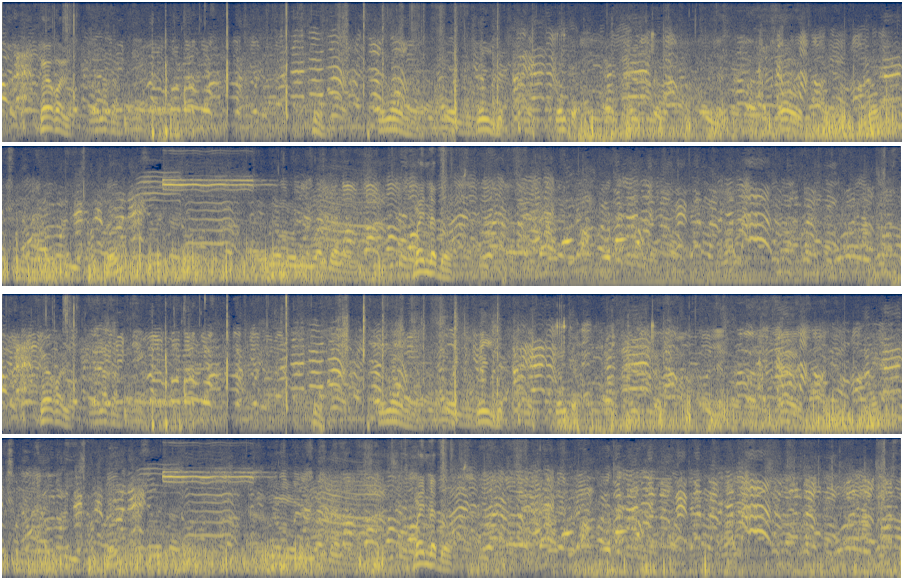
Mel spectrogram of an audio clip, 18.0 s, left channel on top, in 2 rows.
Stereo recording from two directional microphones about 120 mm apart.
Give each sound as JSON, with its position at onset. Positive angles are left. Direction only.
{"t": 1.9, "sound": "speech", "side_deg": -15}
{"t": 3.1, "sound": "speech", "side_deg": 10}
{"t": 4.5, "sound": "speech", "side_deg": -20}
{"t": 10.0, "sound": "speech", "side_deg": -20}
{"t": 11.8, "sound": "speech", "side_deg": -15}
{"t": 13.1, "sound": "speech", "side_deg": 5}
{"t": 16.3, "sound": "a sound", "side_deg": -10}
